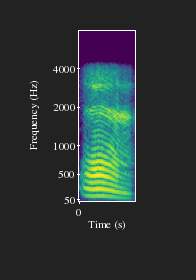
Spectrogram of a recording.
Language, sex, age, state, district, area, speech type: Nepali, male, 45-60, West Bengal, Kalimpong, rural, conversation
